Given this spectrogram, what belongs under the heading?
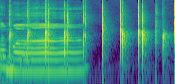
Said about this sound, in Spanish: Aplausos.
